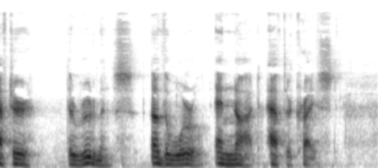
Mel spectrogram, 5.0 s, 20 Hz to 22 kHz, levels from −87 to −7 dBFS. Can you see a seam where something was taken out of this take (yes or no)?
yes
